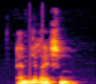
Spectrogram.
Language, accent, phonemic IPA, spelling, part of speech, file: English, Southern England, /ˌɛm.jʊˈleɪ̯.ʃən/, emulation, noun, LL-Q1860 (eng)-emulation.wav
- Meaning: 1. The endeavor or desire to equal or excel someone else in qualities or actions 2. Jealous rivalry; envy; envious contention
